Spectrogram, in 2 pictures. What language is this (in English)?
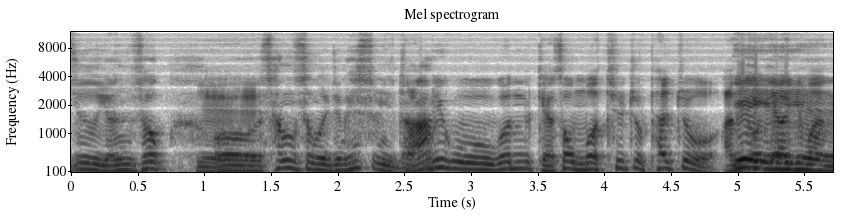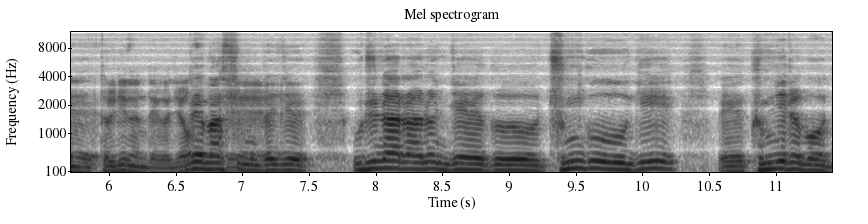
Korean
